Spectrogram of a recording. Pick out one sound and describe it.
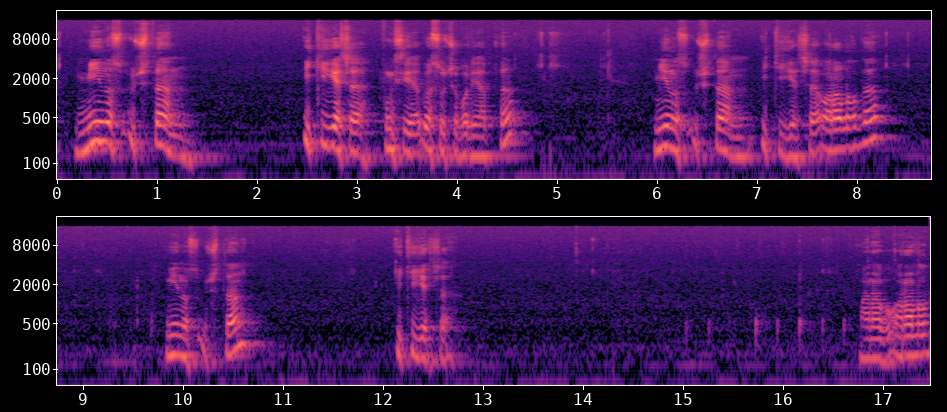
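An elderly man explains calmly and clearly, close by, in short bursts with pauses.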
